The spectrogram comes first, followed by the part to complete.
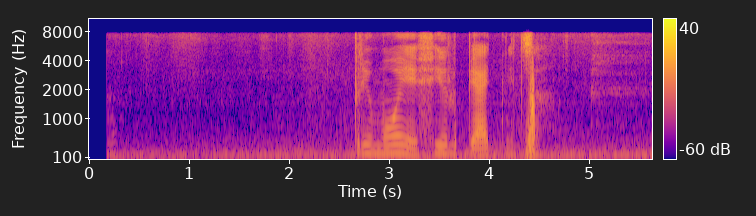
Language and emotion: Russian, neutral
